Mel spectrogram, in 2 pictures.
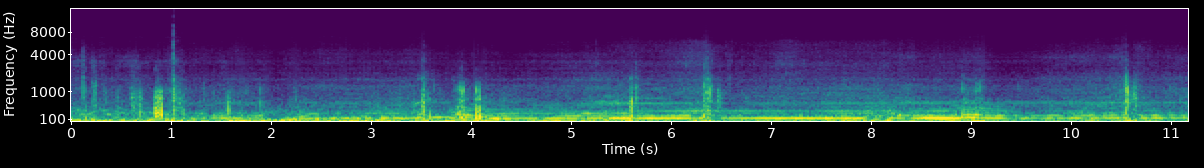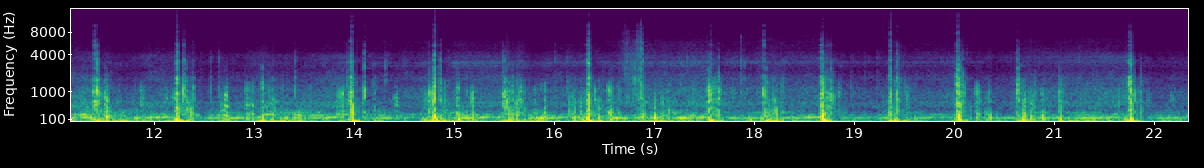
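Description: Jet ski engine running at speed, a steady hum under heavy low wind rumble, its tone strongest for a few seconds near the middle. Frequent sharp slaps and knocks come thicker in the second half.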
